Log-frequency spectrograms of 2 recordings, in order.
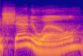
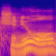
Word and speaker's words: Schanuel: to re-record this cuz I was totally saying the next player's last name wrong Nolan shanu not chenu was Big League ready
